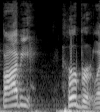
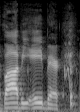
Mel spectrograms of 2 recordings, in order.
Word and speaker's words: Bobby Hebert: It's like Bobby Herbert, like I used to call him as a little kid, instead of Bobby Hebert,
